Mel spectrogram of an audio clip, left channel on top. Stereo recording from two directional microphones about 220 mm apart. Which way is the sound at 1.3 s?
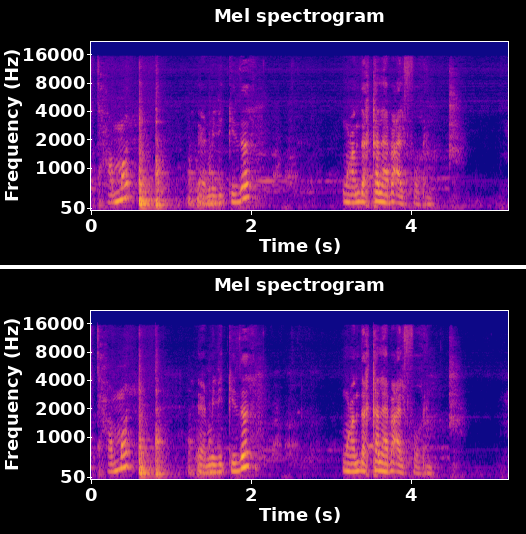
55° right (ahead or behind).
